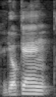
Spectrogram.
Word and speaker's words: 旅券: 발음은 료갱, 료갱.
